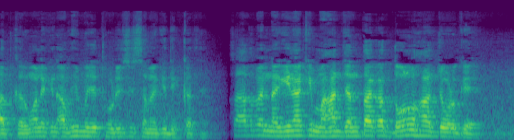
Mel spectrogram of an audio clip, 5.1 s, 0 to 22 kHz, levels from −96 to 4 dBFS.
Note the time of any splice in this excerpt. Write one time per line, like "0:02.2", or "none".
0:02.6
